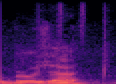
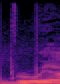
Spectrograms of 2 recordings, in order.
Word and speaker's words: Broja: Also big up to Armando Broja, or Broya, however you want to pronounce it.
